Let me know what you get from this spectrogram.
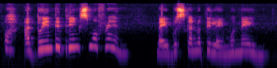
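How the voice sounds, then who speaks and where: A woman's voice: high-pitched, big pitch swings, normal speed, a little mellow, faint music behind. A woman playing a caring, devout, chatty friend in an Ilocano drama, with an Ilocano accent. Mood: caring, inquisitive. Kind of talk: Ilocano radio-style drama acting.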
